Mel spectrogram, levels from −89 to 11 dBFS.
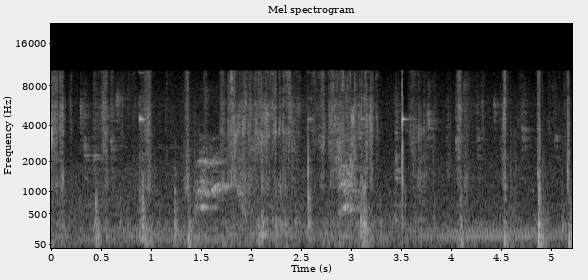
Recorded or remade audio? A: recorded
